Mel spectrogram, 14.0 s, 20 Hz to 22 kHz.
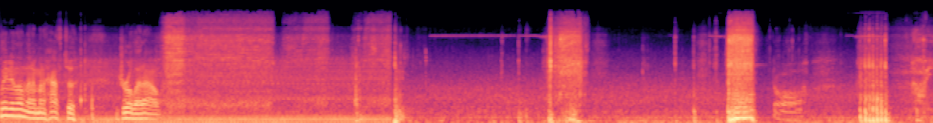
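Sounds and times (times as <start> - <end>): impact driver bursts: 2.4 - 6.0, 8.2 - 8.9, 10.8 - 11.4.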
